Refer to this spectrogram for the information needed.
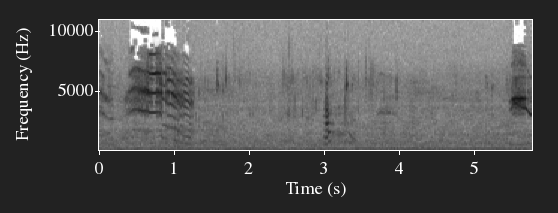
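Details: A lesser black-backed gull, one of a pair defending its territory at a lido restaurant, gives a brief, harsh, wavering cry near the start, its territorial 'Mine!' call with an upward head jerk, and a short yelp at the end, over wind and water.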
